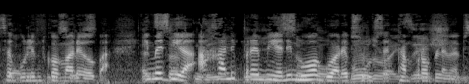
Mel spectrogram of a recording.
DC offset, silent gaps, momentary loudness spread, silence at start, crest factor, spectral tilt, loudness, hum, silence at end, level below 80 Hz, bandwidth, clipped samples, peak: under 0.1%; none; 7 LU; 0 s; 16 dB; -4.5 dB/octave; -18 LUFS; none; 0 s; -46 dBFS; 11.5 kHz; under 0.1%; -2 dBFS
